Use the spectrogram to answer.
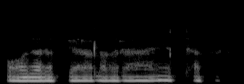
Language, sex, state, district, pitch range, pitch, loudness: Hindi, female, Bihar, Purnia, 170-180 Hz, 175 Hz, -33 LUFS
